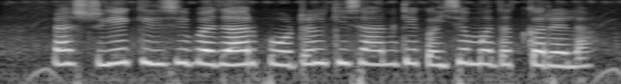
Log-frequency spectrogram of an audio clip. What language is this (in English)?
Bhojpuri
